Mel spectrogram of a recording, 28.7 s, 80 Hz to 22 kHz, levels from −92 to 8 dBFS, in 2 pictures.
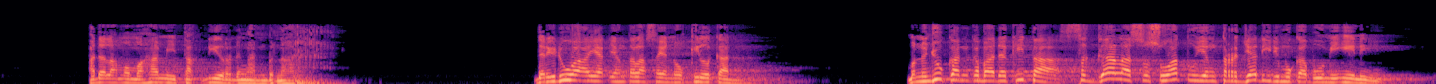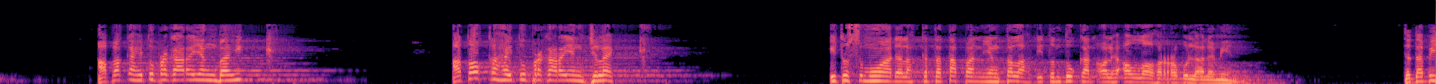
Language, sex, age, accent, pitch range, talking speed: Indonesian, male, 30-49, native, 170-225 Hz, 95 wpm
